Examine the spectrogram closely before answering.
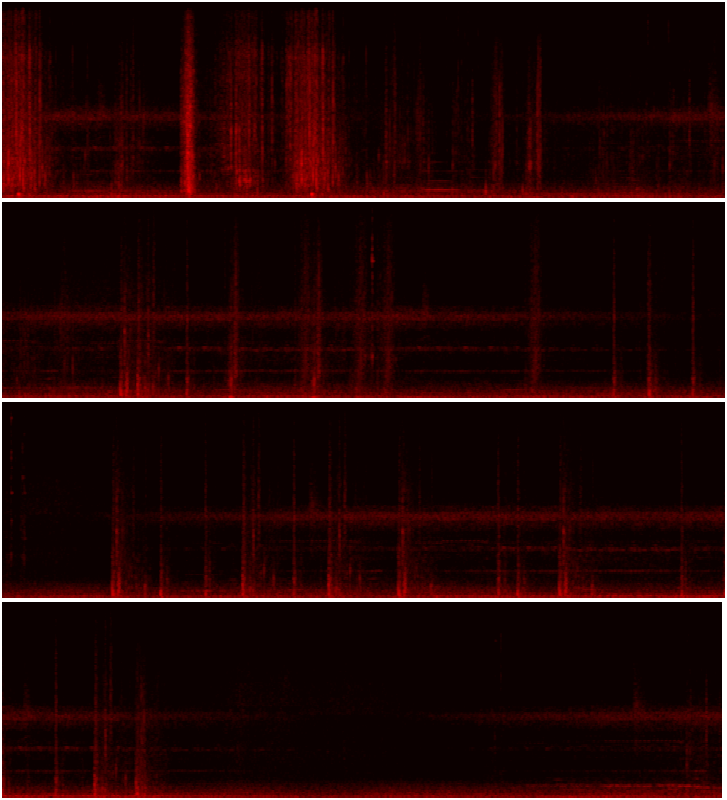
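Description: Footsteps crunch slowly over soft ground.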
